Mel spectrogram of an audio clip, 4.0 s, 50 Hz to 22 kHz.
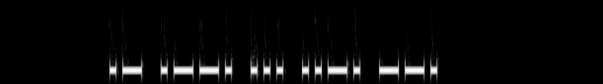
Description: Morse code, heard as a keyed tone, about 27 wpm, 700 Hz. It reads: APSFG
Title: Code Groups - 5 Letters - 28wpm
